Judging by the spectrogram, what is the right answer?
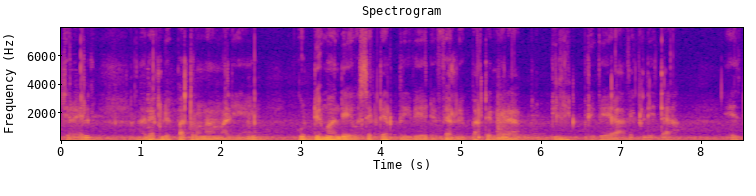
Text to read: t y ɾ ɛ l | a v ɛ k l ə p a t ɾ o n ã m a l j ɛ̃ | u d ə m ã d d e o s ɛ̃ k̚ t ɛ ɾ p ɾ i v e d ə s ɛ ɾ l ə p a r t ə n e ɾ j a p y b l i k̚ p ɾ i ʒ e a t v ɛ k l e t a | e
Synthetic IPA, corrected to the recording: t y ɾ ɛ l | a v ɛ k l ə p a t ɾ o n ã m a l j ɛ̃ | u d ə m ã n d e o s ɛ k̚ t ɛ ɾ p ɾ i v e d ə f ɛ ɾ l ə p a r t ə n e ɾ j a p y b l i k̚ p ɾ i v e a v ɛ k l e t a | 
